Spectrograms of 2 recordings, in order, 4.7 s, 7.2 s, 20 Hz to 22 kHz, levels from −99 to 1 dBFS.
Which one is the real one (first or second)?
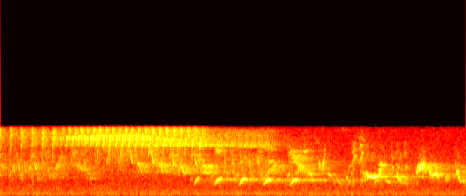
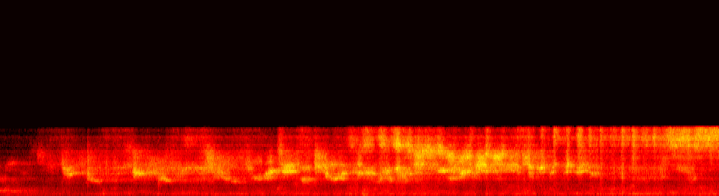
first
